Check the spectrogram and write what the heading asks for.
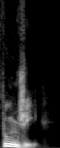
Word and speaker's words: fungi: It's spelled like fungi, but it's pronounced fungi.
